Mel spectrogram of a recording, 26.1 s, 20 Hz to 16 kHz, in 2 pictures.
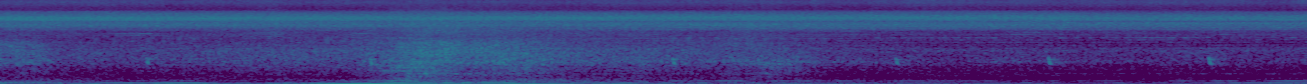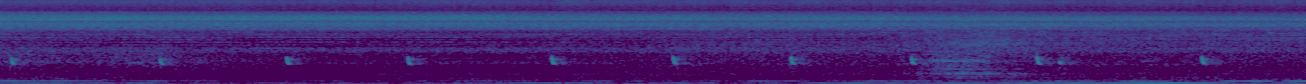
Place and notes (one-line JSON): {"title": "本開庄福德祠, Guanxi Township - Birds and Cicada", "date": "2017-08-14 17:00:00", "description": "Small temple, The sound of birds, Cicada, Traffic sound, under the tree, Binaural recordings, Sony PCM D100+ Soundman OKM II", "latitude": "24.77", "longitude": "121.20", "altitude": "172", "timezone": "Asia/Taipei"}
